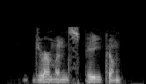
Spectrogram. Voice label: "German-speaking", English; adjectives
